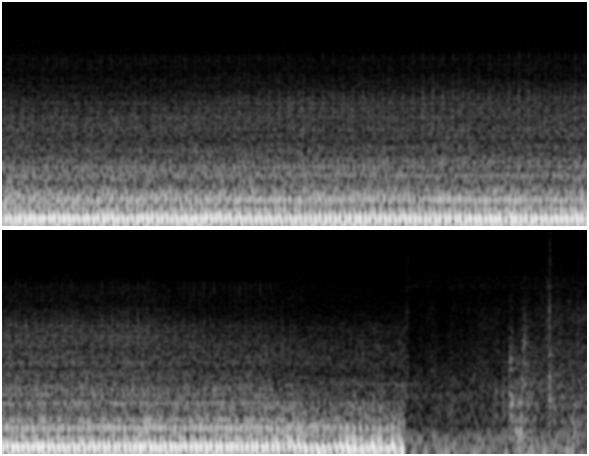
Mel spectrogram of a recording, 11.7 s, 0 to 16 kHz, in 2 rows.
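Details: 2021 Can-Am Ryker 600 at steady idle: rhythmic knock about four a second on the firing beat before the engine shuts off; cause unknown.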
